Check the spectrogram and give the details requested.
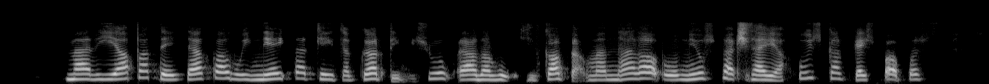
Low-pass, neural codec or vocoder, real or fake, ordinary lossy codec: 7.2 kHz; codec, 16 kHz in and 24 kHz out, 0.4 kbps, LongCat-Audio-Codec, four codebook decoder; fake; MP3, 48 kbps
